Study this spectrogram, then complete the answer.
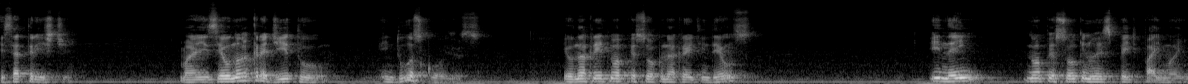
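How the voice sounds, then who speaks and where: With audible room echo, a man at medium pitch sounds somewhat breathy in a dark, mellow tone, leaving long, frequent pauses. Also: ordinary pitch variation, moderate pace. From Brazil, Piauí (Teresina area), born in Ceará. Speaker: businessman and former teacher. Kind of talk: interview.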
